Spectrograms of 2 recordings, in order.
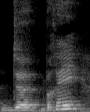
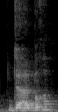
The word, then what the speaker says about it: Debré: And then Debré, the first is an sound because it doesn't have an accent on it, and the second one has an accent on it, so it becomes an e. See, you're getting the hang of it. That's why it is Debré and not Debre or something like that.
